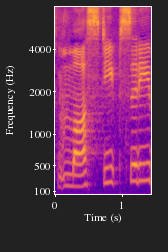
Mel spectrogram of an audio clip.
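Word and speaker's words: Mossdeep City: I guess the way it's spelled, it's Mosdeep City, but like when I say it quickly, I end up saying it with a harder S sound, more like the Z sound, so it sounds like Mosdeep.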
